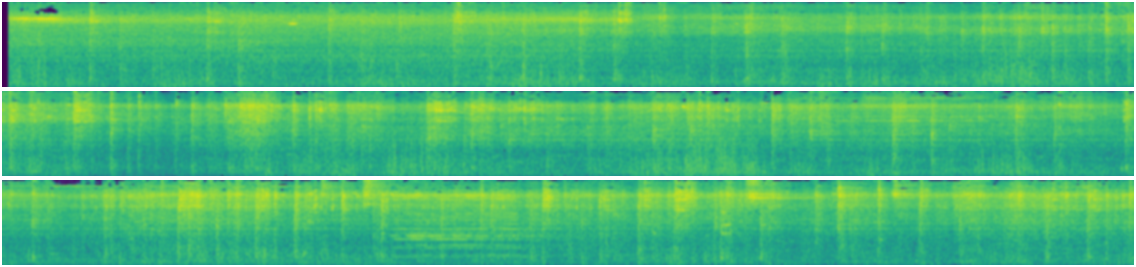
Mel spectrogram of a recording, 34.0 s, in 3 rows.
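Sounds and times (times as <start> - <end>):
train wheels rumbling on rails: 0.1 - 33.9
train horn: 26.4 - 28.7.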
